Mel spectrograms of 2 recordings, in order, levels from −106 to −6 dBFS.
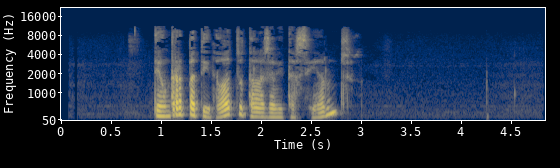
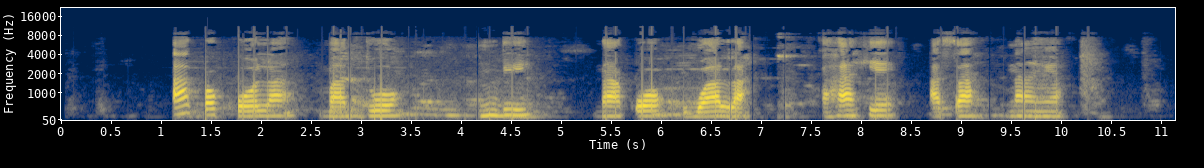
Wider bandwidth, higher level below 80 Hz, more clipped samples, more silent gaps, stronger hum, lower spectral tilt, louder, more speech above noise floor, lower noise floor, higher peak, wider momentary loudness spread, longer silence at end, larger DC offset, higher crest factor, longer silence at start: about the same, 11.5 kHz vs 11 kHz; second, -78 dBFS vs -52 dBFS; neither; neither; neither; about the same, -5 dB/octave vs -4.5 dB/octave; second, -26 LUFS vs -17 LUFS; second, 50 dB vs 55 dB; first, -76 dBFS vs -71 dBFS; second, -6 dBFS vs 0 dBFS; second, 11 LU vs 20 LU; first, 1.95 s vs 0.8 s; neither; first, 24 dB vs 18 dB; second, 0.95 s vs 1.1 s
